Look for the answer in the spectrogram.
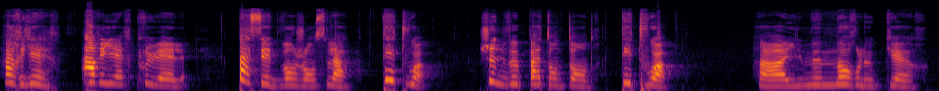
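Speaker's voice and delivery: mother shrieking at Satan in torment; screaming. Acted. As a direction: cry out, driving the vision away. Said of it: "Et elle crie".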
